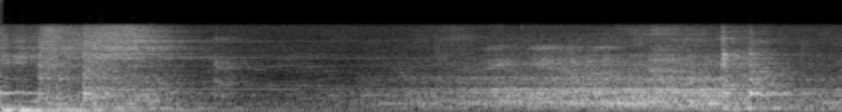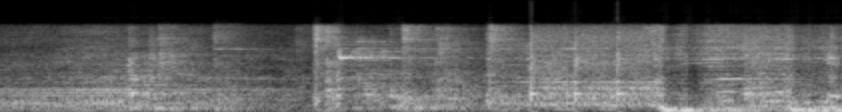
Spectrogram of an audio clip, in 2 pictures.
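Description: Live rock band with drums and electric guitar playing a break in the song. About a second in, the full band drops to a quiet passage without bass, then drums build it back up, and the full band with heavy bass comes back in near the end.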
